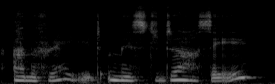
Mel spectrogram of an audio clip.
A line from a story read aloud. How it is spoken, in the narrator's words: observed Miss Bingley in a half whisper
